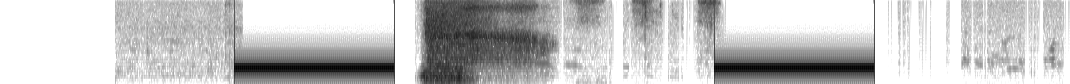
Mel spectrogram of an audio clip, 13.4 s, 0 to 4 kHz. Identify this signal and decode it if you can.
Ringback tone (North America), 440 + 480 Hz.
